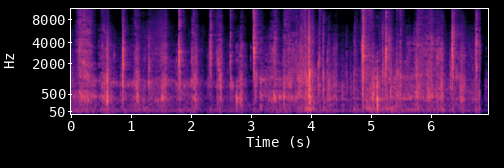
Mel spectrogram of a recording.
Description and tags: Ulsanbear eating chicken02
chicken, crispy, crunch, eat, eating, food, fried, meat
